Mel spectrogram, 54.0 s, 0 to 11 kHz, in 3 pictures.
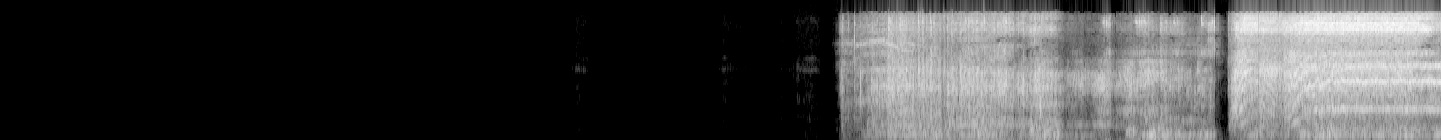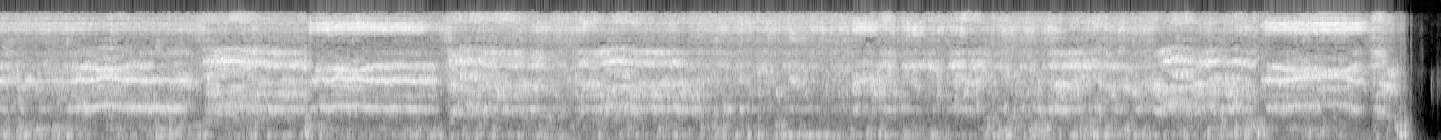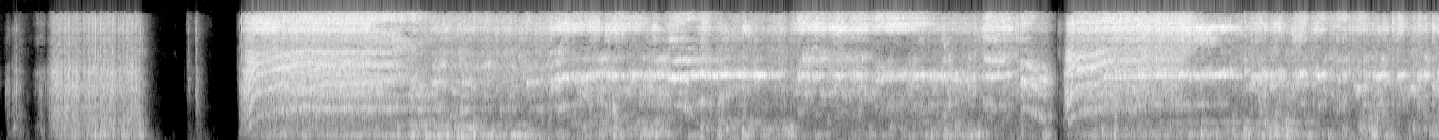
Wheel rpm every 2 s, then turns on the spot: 0, 0, 0, 0, 0, 10, 20, 40, 170, 200, 200, 200, 200, 200, 200, 200, 200, 140, 20, 80, 200, 210, 230, 230, 140, 230, 230.
10-14 36-38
